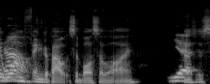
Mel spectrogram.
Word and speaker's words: Szoboszlai: I am a Philistine hit that like button when it comes to Hungarian pronunciation. The way you say his name is Szoboszlai. Well, I'm going to say Szoboszlai because I prefer it.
